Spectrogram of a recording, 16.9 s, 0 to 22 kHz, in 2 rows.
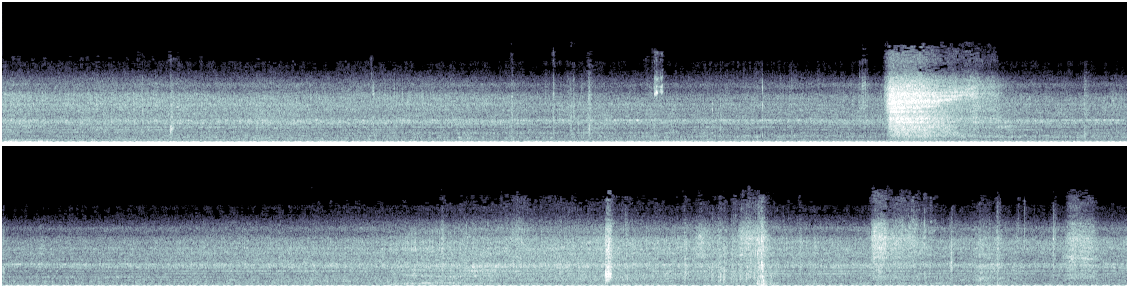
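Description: Mercedes-AMG C63 S's 4.0-litre twin-turbo V8 idling steadily with a deep, even rumble. A brief hiss comes about seven seconds in, and a few sharp clicks in the second half.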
